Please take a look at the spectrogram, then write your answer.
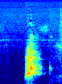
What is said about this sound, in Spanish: hago callar a mi perro si no se lo aguantan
